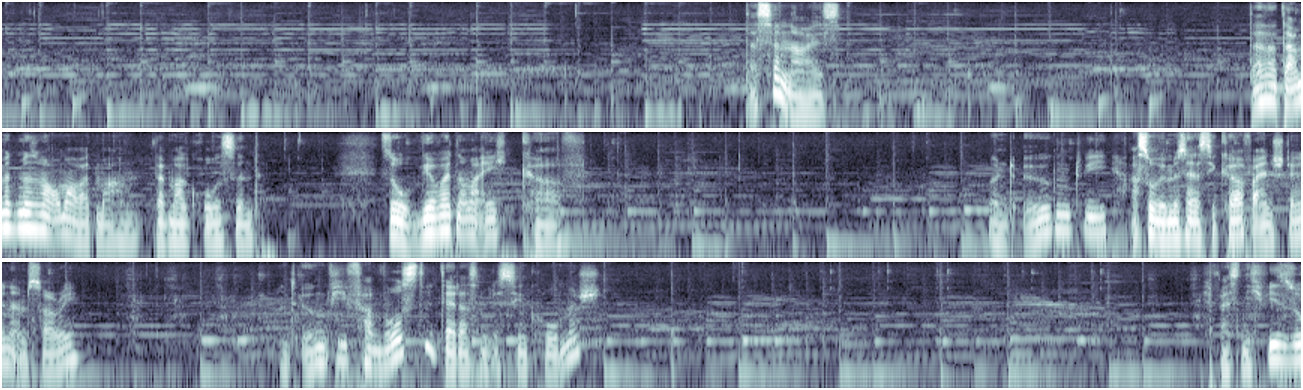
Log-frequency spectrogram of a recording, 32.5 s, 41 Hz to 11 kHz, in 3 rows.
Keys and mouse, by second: 14.7-15.5 middle drag, 16.4 g, 17.2-17.7 middle drag, 18.1 click, 22.3-25.5 middle drag, 25.5 g, 32.1 x.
